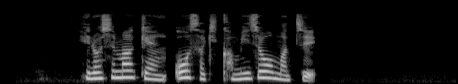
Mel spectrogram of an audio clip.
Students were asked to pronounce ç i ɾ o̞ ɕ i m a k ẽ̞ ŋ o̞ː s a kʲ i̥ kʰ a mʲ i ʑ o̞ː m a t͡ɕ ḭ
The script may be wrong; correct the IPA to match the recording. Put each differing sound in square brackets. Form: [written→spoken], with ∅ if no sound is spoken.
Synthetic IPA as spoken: ç i ɾ o̞ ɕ i m a k ẽ̞ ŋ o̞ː s a kʲ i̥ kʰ a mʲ i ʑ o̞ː m a t͡ɕ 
